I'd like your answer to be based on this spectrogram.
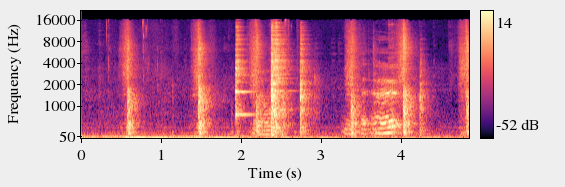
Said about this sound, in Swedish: Jaha, nu hackar han purjolök där borta också. Ja, nu tar vi den stora salladslöken. Purjolöken.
